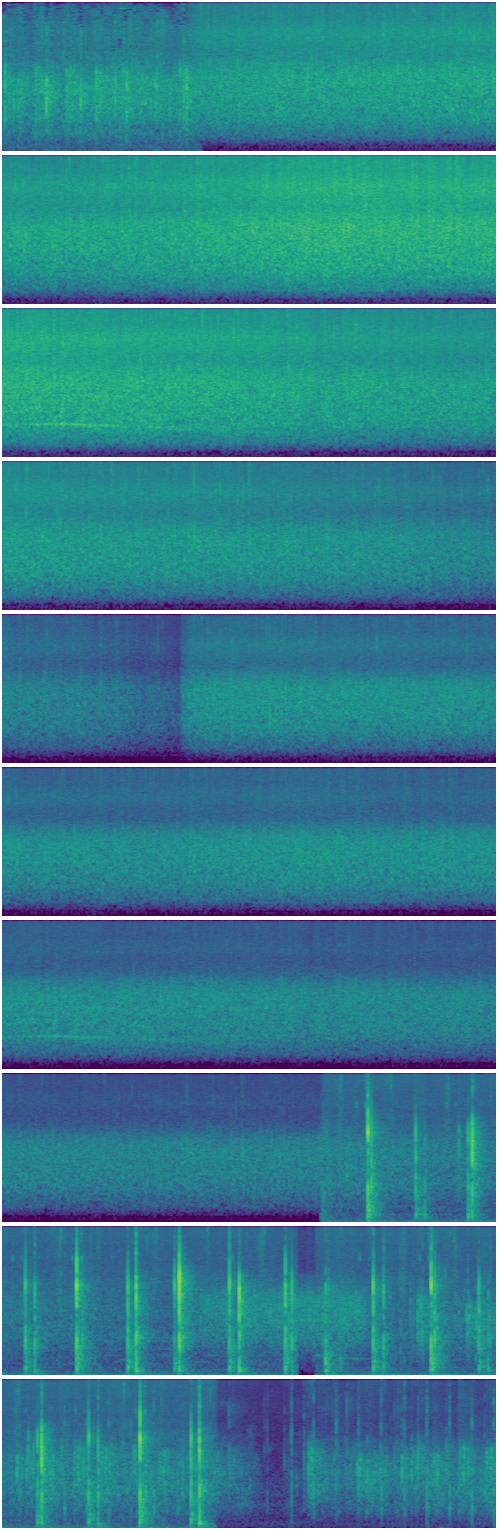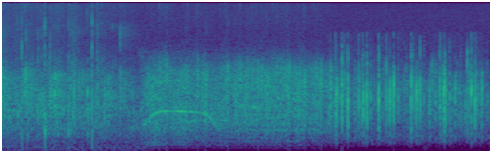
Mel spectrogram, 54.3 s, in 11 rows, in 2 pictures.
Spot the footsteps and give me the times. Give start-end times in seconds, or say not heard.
37.8-46.6.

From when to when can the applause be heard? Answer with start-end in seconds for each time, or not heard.
0.0-54.2.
